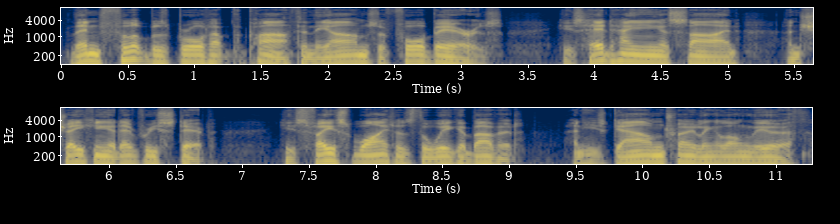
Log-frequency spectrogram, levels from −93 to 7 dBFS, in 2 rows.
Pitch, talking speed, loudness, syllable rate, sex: 95 Hz, 200 wpm, -18 LUFS, 5.3 syllables/s, male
